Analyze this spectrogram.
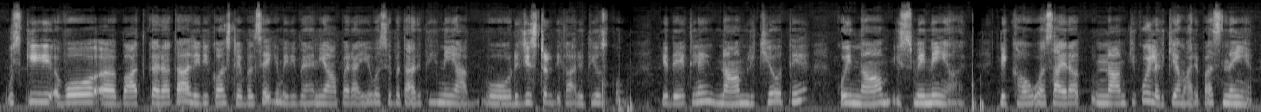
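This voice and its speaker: A young woman with a Pakistani Urdu accent, giving an interview and telling of her ordeal in an earnest, steady way. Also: a little high, vocal fry. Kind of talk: emotional personal account.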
